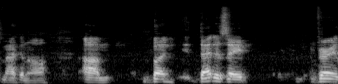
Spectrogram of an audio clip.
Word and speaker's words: Mackinac: which looks like it's spelled out looks like Mackinac, but it's pronounced Mackinac.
